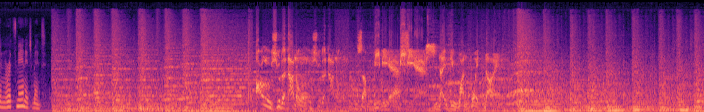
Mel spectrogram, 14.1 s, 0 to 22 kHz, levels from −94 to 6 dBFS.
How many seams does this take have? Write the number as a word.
one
